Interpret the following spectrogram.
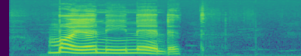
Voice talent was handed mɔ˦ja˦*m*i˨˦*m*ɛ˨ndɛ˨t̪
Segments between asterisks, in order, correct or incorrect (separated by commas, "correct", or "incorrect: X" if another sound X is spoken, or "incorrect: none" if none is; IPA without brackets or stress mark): incorrect: n, incorrect: n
